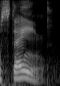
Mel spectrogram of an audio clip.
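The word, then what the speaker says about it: Staind: he's there are called s-t-a-i-n-d oh stained I don't know that is that how you spell it yeah stained oh wow shout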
